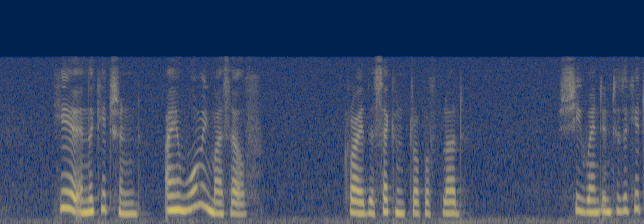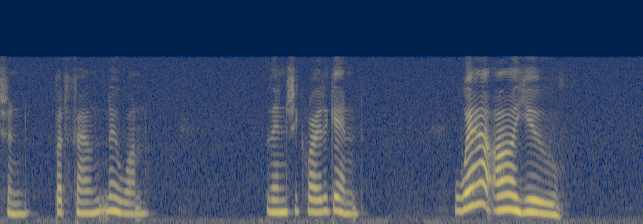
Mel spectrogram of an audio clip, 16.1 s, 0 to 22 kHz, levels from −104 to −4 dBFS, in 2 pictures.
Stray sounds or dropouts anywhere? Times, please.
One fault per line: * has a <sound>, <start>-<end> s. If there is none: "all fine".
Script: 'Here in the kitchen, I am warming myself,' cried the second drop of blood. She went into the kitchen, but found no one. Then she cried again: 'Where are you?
all fine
